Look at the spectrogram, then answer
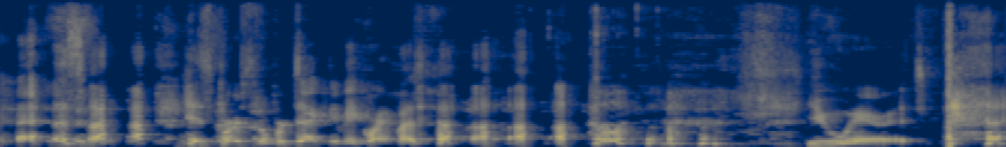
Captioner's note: laughing; laughing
